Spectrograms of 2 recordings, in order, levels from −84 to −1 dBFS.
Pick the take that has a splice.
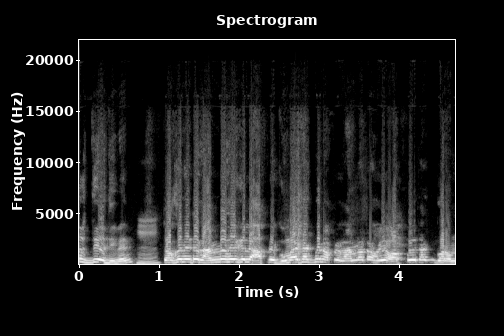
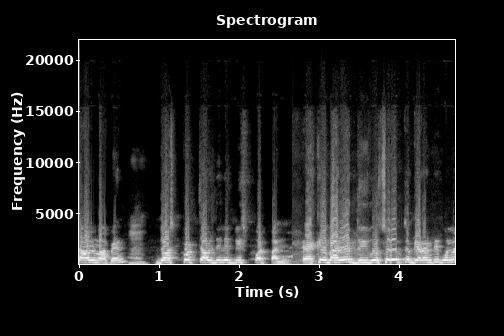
second; 1 cut; at 2.6 s

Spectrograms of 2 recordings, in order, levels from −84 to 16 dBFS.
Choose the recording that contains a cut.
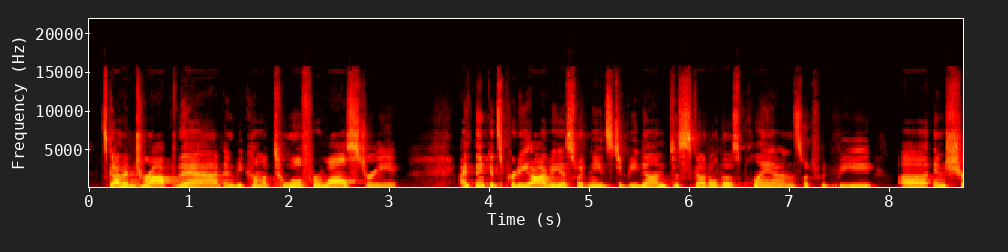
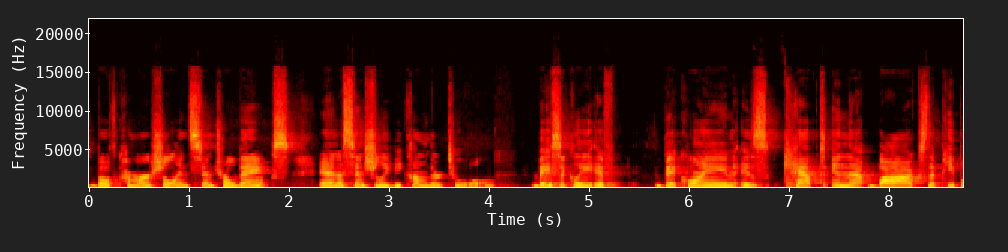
second; 1 cut; at 4.1 s

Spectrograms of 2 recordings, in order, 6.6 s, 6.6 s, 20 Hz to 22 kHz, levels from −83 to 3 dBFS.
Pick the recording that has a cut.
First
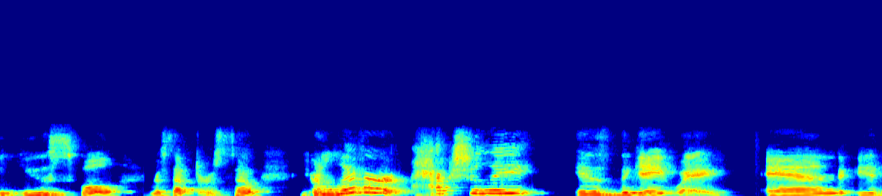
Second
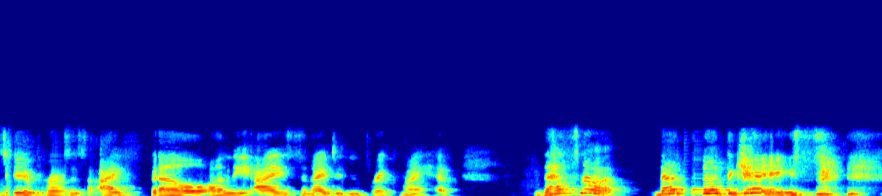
first; 1 cut; at 1.1 s

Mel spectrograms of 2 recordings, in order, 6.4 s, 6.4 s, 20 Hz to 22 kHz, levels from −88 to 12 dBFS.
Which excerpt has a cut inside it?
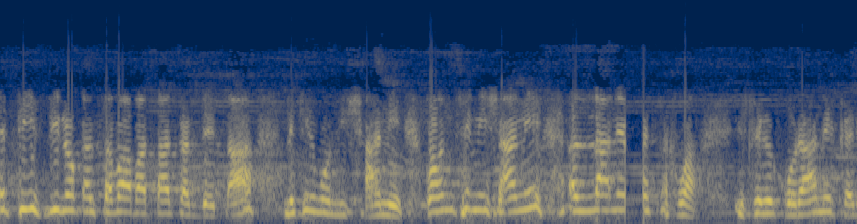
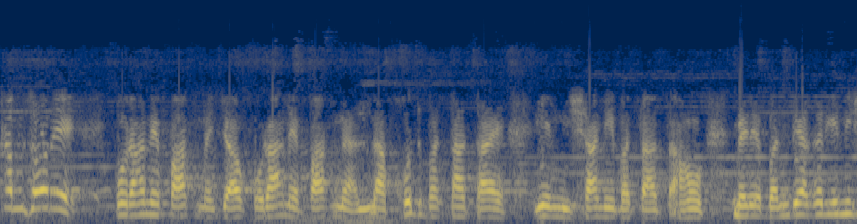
first; 1 cut; at 4.8 s

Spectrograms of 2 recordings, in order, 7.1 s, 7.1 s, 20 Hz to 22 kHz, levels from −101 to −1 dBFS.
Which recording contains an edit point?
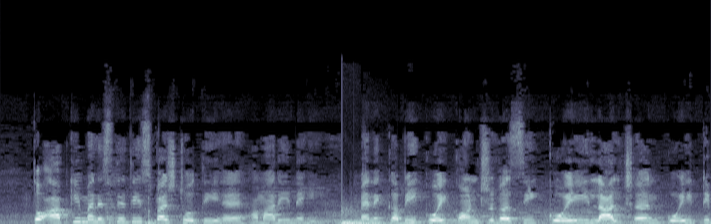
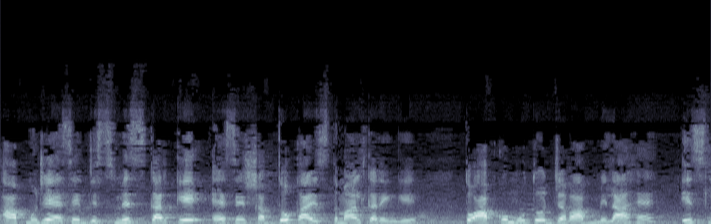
first; 1 cut; at 3.5 s

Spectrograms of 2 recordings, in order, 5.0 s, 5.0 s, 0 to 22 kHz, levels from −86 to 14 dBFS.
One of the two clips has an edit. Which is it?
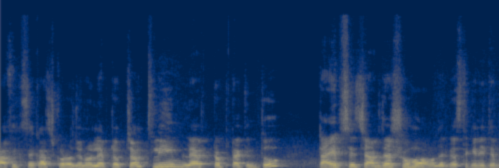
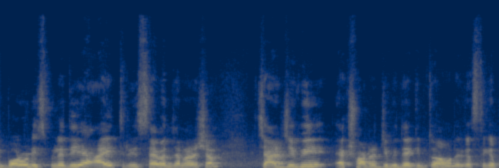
first; 1 cut; at 1.5 s

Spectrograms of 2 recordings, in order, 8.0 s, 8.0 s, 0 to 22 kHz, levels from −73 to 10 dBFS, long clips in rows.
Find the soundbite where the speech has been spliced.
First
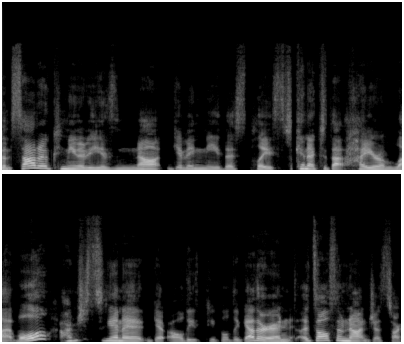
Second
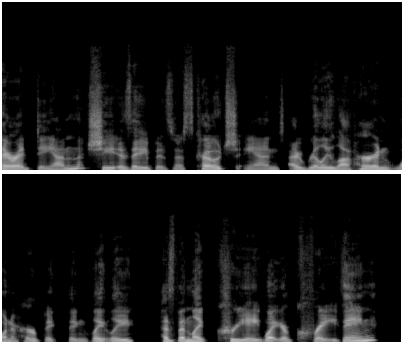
first; 2 cuts; at 2.8 s, 6.9 s

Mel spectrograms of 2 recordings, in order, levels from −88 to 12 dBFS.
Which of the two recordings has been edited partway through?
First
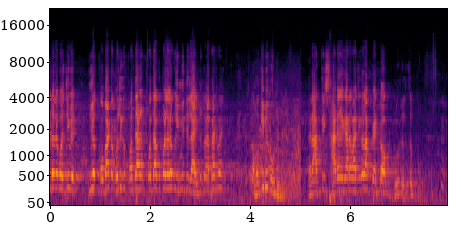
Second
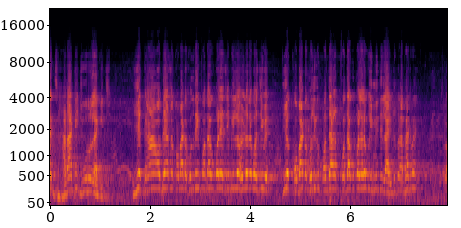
first; 1 cut; at 5.0 s

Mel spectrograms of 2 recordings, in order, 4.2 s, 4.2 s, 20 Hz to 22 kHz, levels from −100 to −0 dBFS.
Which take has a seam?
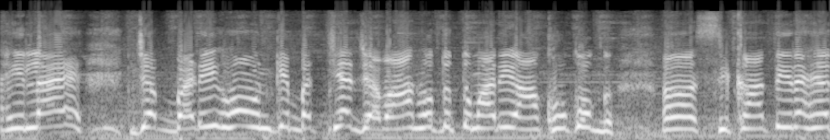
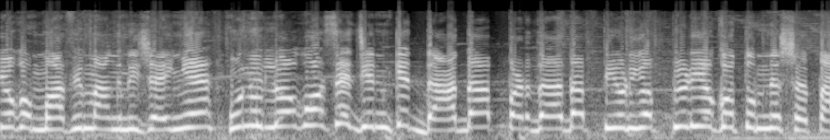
second; 1 cut; at 1.1 s

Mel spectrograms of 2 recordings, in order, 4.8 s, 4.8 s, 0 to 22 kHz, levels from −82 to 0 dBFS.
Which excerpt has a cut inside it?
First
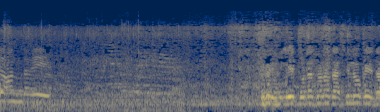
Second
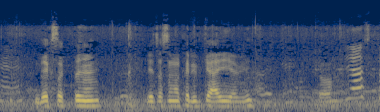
first; 1 cut; at 2.4 s

